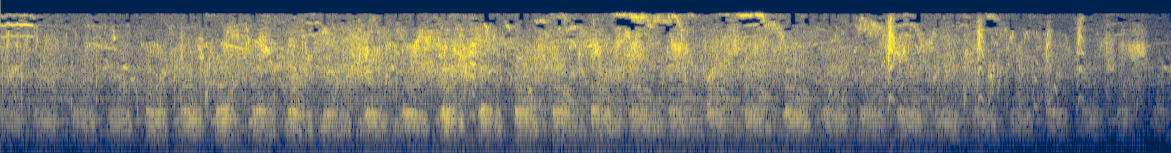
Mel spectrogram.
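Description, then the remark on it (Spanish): Swans calling in a steady stream of quick, nasal honks, several birds overlapping in a busy rhythm that runs the whole time at a moderate level, with no talking. “Hemos escuchado el graznido de un cisne”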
